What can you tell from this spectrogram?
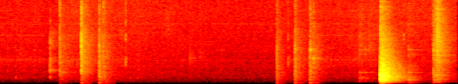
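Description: A few light knocks and clicks of the measuring cup against the food processor's plastic bowl as the sour cream mixture is poured and scraped in, then near the end a louder plastic clunk and a second smaller one as the processor's lid is handled.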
